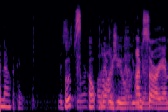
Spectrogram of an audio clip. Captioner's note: overlapping chattering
